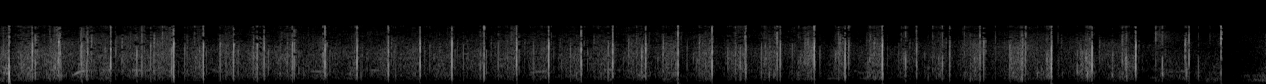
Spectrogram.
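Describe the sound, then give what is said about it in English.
An audience at a meeting applauds steadily for about twelve seconds after a musical performance by a choir, a dense patter of overlapping claps with individual sharp hand slaps standing out, holding a fairly even level before stopping abruptly. No one speaks. “How about one more applause?”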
